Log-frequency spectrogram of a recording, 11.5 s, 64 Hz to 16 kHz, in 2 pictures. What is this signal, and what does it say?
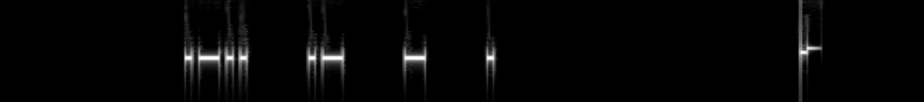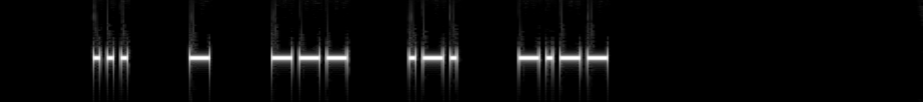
Morse code, heard as a keyed tone, about 28 wpm, spaced as for 16 wpm, 700 Hz. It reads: LATE STORY
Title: 3x Character Spacing - Top 300 Words - 28wpm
